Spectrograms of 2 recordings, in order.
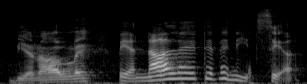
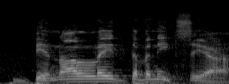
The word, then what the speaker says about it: Biennale di Venezia: Before we go, let me try and pronounce this properly again. Biennale di Venezia. Biennale di Venezia.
